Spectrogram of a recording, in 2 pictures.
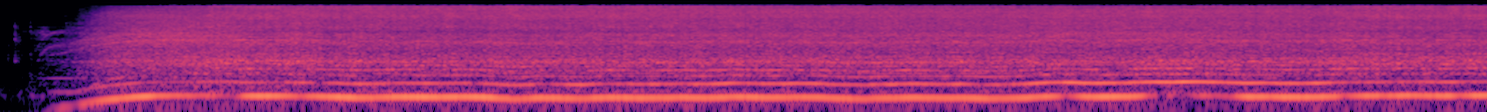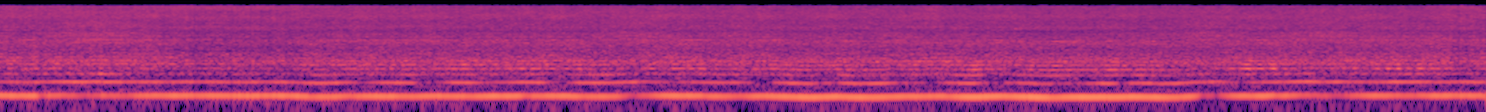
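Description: Electric random orbital sander spinning up about half a second in, then running steadily as its pad sands a maple and epoxy resin board.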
